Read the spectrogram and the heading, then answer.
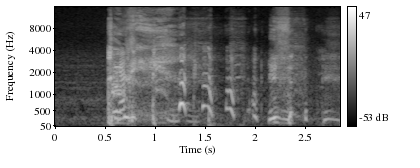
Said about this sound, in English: This shock turned into a cough.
